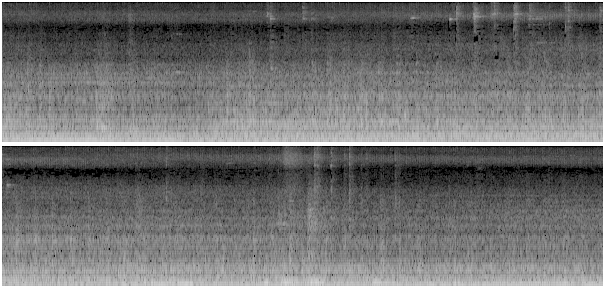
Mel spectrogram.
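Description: Diesel engine of heavy earthmoving machinery running steadily, with a few brief knocks about halfway through and around nine seconds in.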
